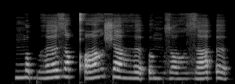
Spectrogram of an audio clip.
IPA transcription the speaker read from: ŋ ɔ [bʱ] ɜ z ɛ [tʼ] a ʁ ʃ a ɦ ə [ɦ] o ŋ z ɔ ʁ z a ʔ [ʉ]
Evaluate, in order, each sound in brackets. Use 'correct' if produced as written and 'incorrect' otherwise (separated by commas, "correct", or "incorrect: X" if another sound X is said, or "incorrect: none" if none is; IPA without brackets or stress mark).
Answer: correct, incorrect: qʼ, incorrect: ʔ, incorrect: ə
